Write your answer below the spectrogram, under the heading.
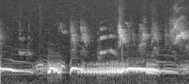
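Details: Singing dove, locally called khumra, said to call every day at prayer time: a loud, low, drawn-out wavering coo broken by a short catch, heard as "Haq Allah Hoo", with faint chirps of other birds behind.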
